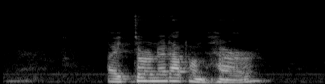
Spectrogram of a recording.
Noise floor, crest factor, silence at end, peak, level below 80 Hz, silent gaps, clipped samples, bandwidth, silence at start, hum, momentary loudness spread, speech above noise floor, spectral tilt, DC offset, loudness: -61 dBFS; 18 dB; 0.65 s; -10 dBFS; -62 dBFS; none; under 0.1%; 10.5 kHz; 0.1 s; none; 11 LU; 37 dB; -9 dB/octave; under 0.1%; -25 LUFS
